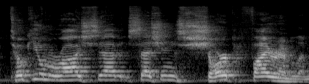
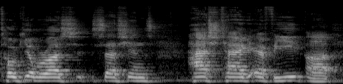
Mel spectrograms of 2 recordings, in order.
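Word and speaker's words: Tokyo Mirage Sessions ♯FE: ago and that is tokyo mirage sessions sharp fire emblem yeah that's how you say it's not tokyo mirage sessions fe that's sharp uh fire emblem uh special edition regardless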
